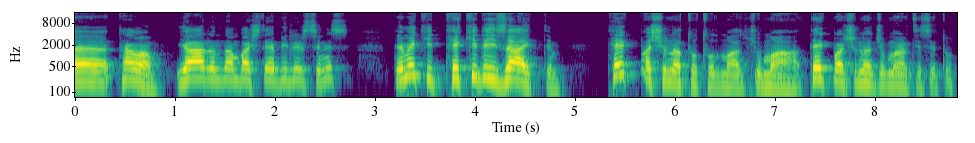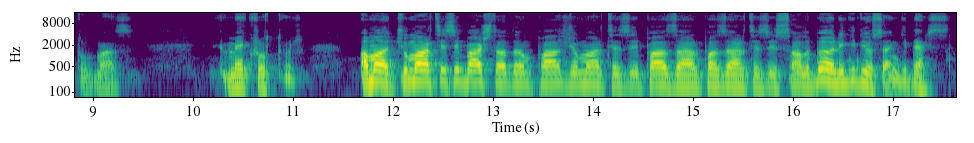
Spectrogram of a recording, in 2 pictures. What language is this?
Turkish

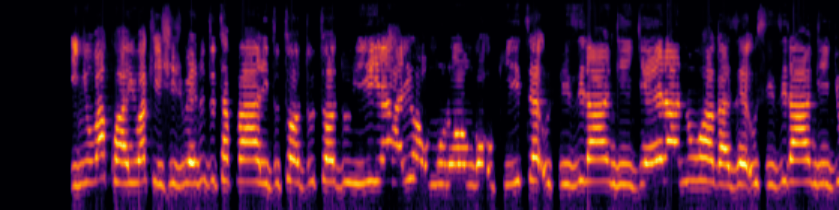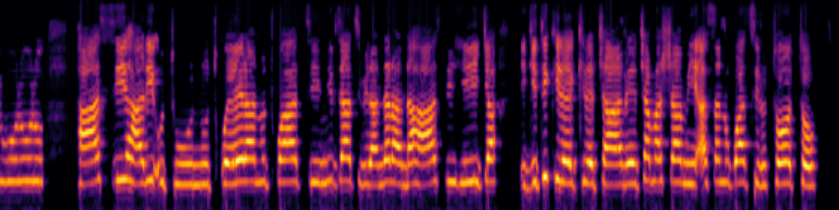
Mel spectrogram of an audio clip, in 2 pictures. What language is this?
Rundi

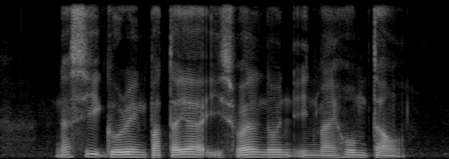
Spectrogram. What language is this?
English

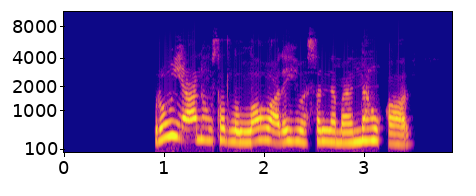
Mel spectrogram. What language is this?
Arabic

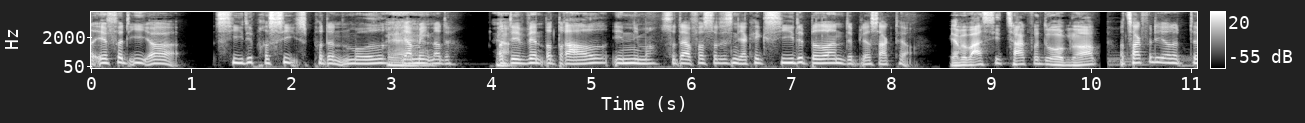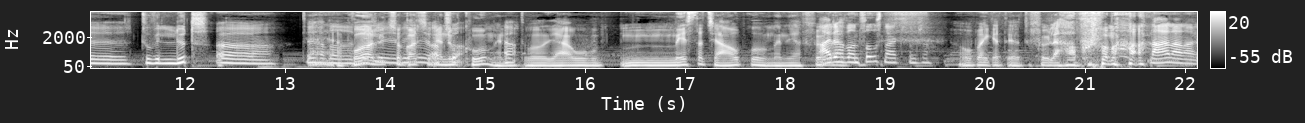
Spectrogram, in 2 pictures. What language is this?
Danish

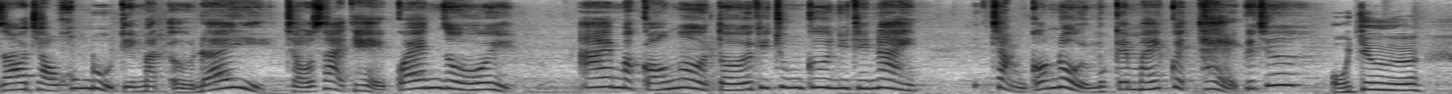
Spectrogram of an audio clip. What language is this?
Vietnamese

